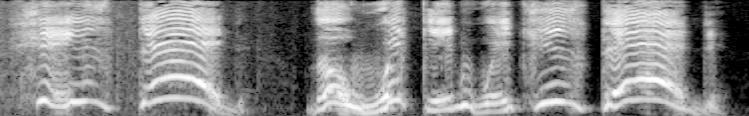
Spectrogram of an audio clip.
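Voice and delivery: monkey cheers. Acted. Flying monkey announces the witch is dead, high. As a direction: minions spreading the big news.

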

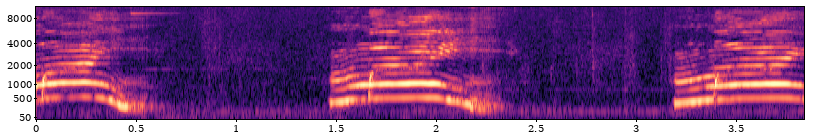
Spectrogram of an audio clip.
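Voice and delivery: ไม่ launched high, in falling tone. Shown as a demonstration. Teacher demonstrating the third tone, high-starting falling ไม่. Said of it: "the next one is in falling tone".

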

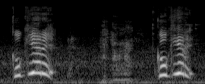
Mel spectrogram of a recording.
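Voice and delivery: high, loud urging to fetch; excited calling out. Real, not acted. Owner urging a reluctant dog to fetch, excited calling out. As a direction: call out to send the dog running.

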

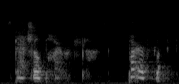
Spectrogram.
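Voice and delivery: soft unvoiced whisper. Shown as a demonstration. Teller whispering the clue to the children. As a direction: hush it like a secret password. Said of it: "We have to remember that".

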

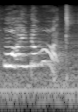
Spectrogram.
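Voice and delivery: very high, carefree storybook cry. A narrator's reading. Dancing animals answer Fox's question, crying out. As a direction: pipe it up high as a retort. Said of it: "they cried".

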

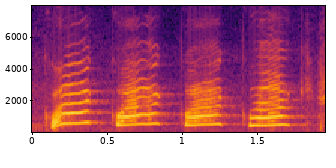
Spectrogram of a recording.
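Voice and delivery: very high squeaky duck quacks. Acted. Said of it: "Mother Duck said".

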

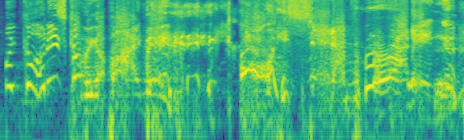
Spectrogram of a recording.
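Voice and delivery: high panicked shouting; being chased. Real, not acted. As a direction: yell while running for your life.

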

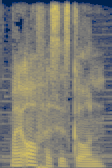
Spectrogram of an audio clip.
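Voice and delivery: ordinary delivery

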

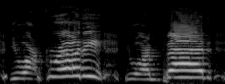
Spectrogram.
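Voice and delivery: loud, high hammed-up scolding; mock-outraged shouting; shouted insults. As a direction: punch out each insult at full volume. Hammed-up insults at game character.

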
